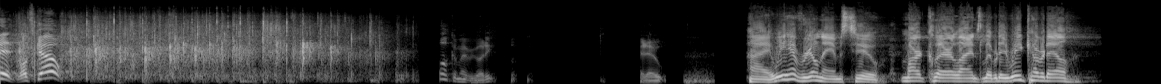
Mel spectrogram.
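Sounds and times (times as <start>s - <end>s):
speech: 0.0s - 0.8s, 4.4s - 5.4s, 6.4s - 10.9s
audience round of applause: 0.0s - 4.2s.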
